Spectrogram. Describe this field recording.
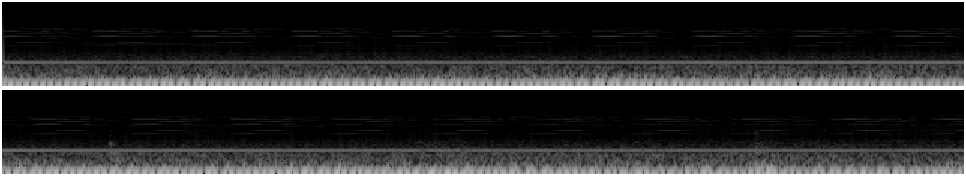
Boarding the Kennecraig to Port Ellen ferry to Islay ... lavalier mics clipped to baseball cap ...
